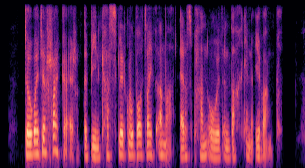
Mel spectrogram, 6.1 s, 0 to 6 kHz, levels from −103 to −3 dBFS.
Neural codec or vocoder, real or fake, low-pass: codec, 24 kHz, 6 kbps, HILCodec; fake; 5.4 kHz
